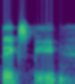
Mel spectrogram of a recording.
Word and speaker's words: Bixby: I don't want to trigger anybody with the way I say it, but I pronounce it Bixby.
